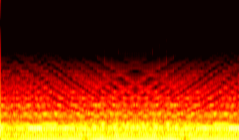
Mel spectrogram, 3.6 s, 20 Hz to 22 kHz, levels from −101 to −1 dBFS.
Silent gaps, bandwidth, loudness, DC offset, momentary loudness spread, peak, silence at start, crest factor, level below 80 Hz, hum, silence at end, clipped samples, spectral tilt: none; 2 kHz; -20 LUFS; under 0.1%; 3 LU; -6 dBFS; 0 s; 12 dB; -20 dBFS; none; 0 s; under 0.1%; -13.5 dB/octave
